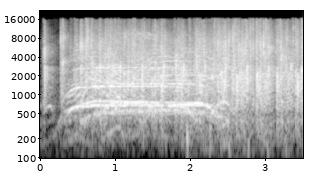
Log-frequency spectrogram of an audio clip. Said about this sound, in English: People only applauded that because I gestured. It was under duress.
